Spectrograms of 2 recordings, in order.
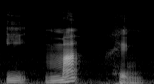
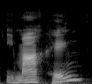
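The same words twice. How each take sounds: First: Imagen said slowly, leaning on the ma; slow demo stressing imagen on the middle syllable; stress on the second syllable. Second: Said in the usual way. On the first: Shown as a demonstration. Teacher slowly models imagen for students, stressing the middle syllable. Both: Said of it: "es la segunda de ellas la sílaba tónica".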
